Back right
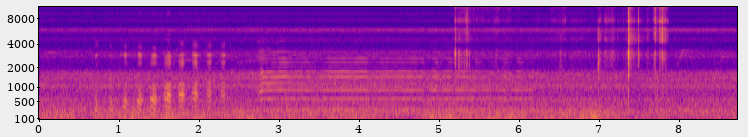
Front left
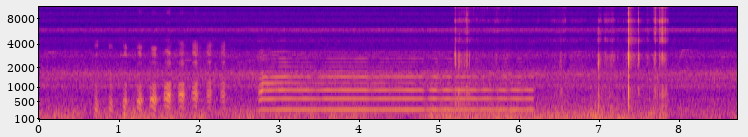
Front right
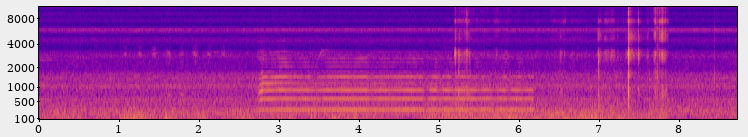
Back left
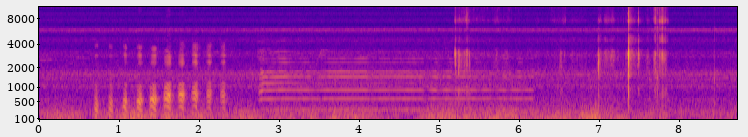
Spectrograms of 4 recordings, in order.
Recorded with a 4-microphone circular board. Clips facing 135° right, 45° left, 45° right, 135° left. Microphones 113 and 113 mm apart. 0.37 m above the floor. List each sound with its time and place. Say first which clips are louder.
0.7 s laughter: front left 1 dB, back left 6 dB; 125° left; by 2.4 s 130° left
2.7 s a trumpet: front left 9 dB, front right 10 dB; 5° right
5.2 s tearing paper: front left 6 dB, front right 9 dB; 15° left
